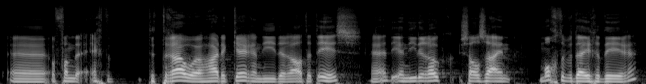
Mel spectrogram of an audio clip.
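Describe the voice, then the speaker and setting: A man's voice: a little high, moderate pace, smooth. A man in a casual podcast chat who agrees readily and talks hesitantly with many restarts. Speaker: podcast co-host.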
